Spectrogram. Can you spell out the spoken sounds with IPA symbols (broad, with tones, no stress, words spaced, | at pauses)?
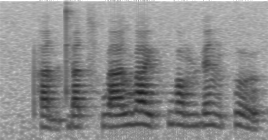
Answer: pʰa̰˨˩nt̪jä˦t͡sʰwä˧˥lwa˥˧ɪ̯ fwɔ˥˧mɥɛ˥˧nko˥˩ʊ̯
